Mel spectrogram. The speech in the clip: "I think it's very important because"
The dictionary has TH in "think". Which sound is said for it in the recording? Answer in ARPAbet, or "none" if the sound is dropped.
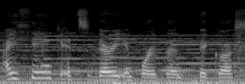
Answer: TH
